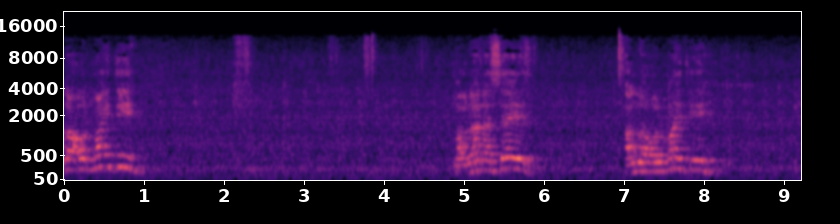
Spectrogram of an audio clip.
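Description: An elderly man speaks calmly in short phrases, close to a microphone.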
